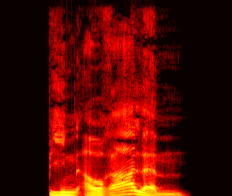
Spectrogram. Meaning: strong dative masculine/neuter singular of binaural
- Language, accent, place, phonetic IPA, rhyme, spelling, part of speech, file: German, Germany, Berlin, [biːnaʊ̯ˈʁaːləm], -aːləm, binauralem, adjective, De-binauralem.ogg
